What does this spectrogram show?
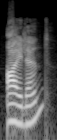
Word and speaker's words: island: t took silent l island silent s wessel silent t and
